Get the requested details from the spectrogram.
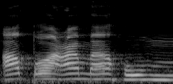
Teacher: আমরা মিম সাকিনের মধ্যে পড়েছিলাম যেটা গুন্নার তৃতীয় প্রকার ছিল যে মিম সাকিনের পরে মিম হরফ অথবা বা হরফ আসলে গুন্না করে পড়তে হবে এখানে আমরা দেখতে পাচ্ছি মিম সাকিনের পরে মিম হরফ আসতেছে এজন্য এখানে গুন্না করে পড়তে হবে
